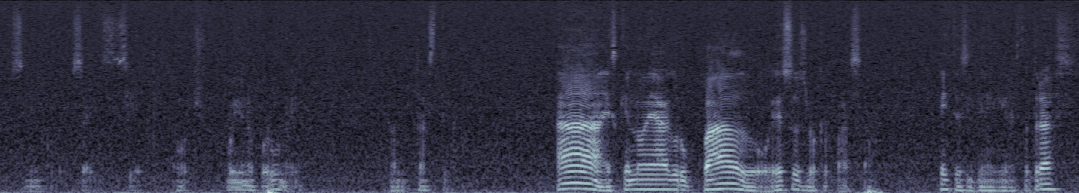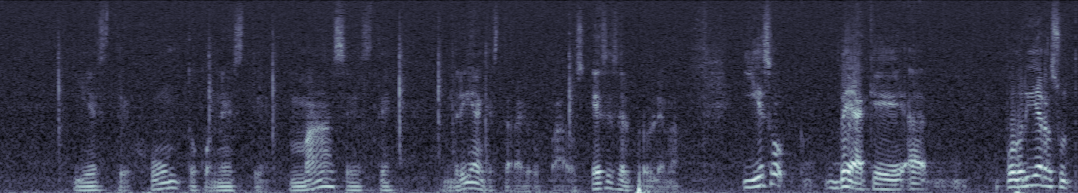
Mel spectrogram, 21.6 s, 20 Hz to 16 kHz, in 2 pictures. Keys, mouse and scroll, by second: 0.0 click, 0.5 click, 1.1 click, 1.6 click, 3.0 click, 3.4 click, 4.1 click, 4.5 click, 5.0 click, 6.3 click, 9.8 click, 11.0 click, 11.8 shift+click, 12.4-12.9 shift+scroll down 3, 13.9 ctrl+shift+click, 15.3 ctrl+g, 16.3 scroll up 2, 17.1 ctrl+scroll down 2, 18.0 scroll up 2, 18.5 scroll down 2.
